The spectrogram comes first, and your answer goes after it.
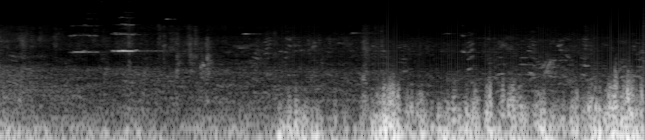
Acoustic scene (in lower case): residential area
